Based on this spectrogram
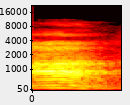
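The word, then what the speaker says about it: hour: और होता है एच ओ यू आर। इसको बोलते हैं आर।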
